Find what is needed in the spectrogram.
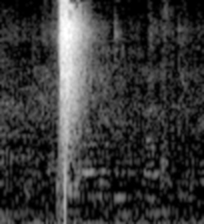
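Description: A single sharp firecracker bang a little over half a second in, dying away quickly.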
